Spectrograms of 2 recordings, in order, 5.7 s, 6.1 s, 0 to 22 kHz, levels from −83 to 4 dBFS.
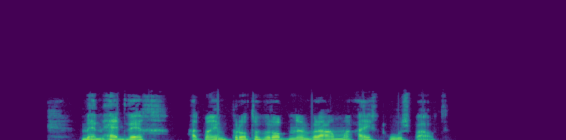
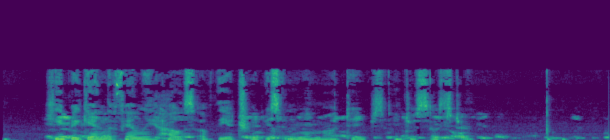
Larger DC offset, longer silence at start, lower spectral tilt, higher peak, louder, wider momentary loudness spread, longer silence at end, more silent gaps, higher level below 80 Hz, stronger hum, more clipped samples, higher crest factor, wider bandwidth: neither; first, 0.5 s vs 0.05 s; first, -6.5 dB/octave vs -3 dB/octave; first, -2 dBFS vs -8 dBFS; first, -19 LUFS vs -25 LUFS; second, 10 LU vs 17 LU; first, 1.3 s vs 0 s; neither; first, -50 dBFS vs -64 dBFS; neither; neither; about the same, 20 dB vs 18 dB; second, 7.6 kHz vs 11.5 kHz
